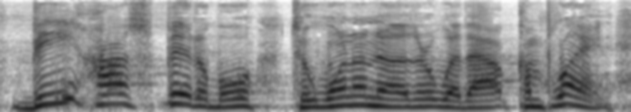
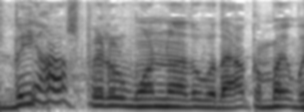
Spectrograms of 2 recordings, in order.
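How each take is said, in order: First: Said in the usual way. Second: Rattled off quickly, second time through; quick repeat. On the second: Shown as a demonstration. Preacher repeating the verse quickly to his congregation. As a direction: rush the verse out fast like a quick reminder. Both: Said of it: "He says".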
